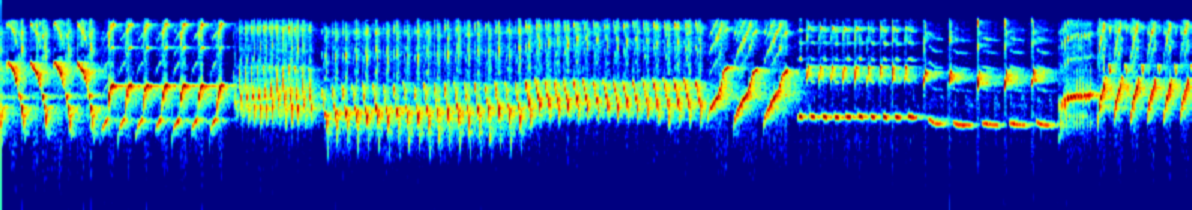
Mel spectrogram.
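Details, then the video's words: Timbrado canary song with varied high tours: rapid rolling trills, long buzzy sustained passages, then steady clipped whistled notes and quick rising phrases. "Timbrado canary singing beautiful melody"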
